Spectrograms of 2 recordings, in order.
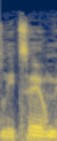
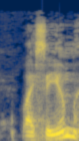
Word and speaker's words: lyceum: to the young men's lit salem in springfield sorry i pronounced that the polish way we say how is it pronounced in english lyceum okay addressed to the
